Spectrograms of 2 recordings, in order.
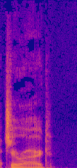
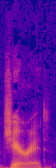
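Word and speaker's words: Jerrod: How did I say it? – Gerard. – Gerard. Sorry. Thank you. I know it's not Jared.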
